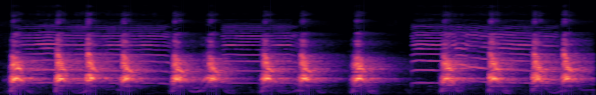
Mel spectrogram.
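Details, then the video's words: Howling puppy in practice: a run of quick yelping notes roughly every half second, briefly giving way to sustained tonal howl segments before the yelps resume. "Howling puppy"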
